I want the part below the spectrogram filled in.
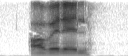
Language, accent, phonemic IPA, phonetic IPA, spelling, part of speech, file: Armenian, Eastern Armenian, /ɑveˈɾel/, [ɑveɾél], ավերել, verb, Hy-ավերել.ogg
- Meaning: to ruin, destroy, devastate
